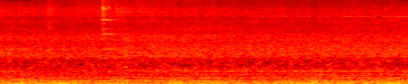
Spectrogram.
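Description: Steady low rumble of city street traffic, with no distinct events.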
